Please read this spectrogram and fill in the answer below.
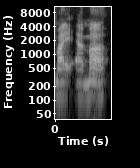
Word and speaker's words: Miami: the Coleman Theater in Miami, Oklahoma. They call it Miami, Oklahoma, but it's spelled Miami.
